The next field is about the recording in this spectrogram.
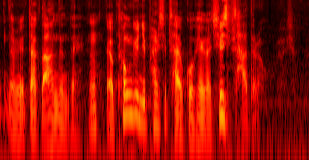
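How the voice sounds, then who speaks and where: A man's voice: deep voice, rapid-fire, gravelly. A man lecturing exam-prep students, telling personal stories in a blunt, teasing way and tagging his sentences with a questioning "eh?". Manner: acts out quoted dialogue in lively voices.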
